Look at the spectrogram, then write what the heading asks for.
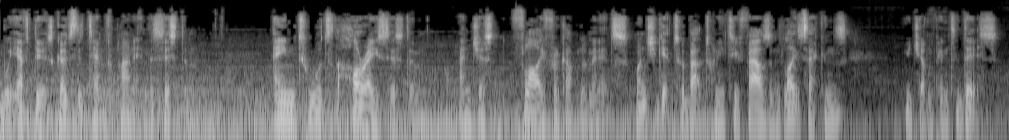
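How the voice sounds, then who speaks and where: A man giving casual guide commentary for a video game, as the host of a gaming video. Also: on the low side.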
